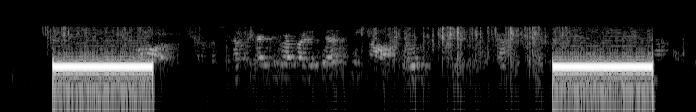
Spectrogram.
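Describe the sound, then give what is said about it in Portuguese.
A telephone rings while the caller waits for an answer. Two long, steady ringback tones sound about five seconds apart, and a person talks quietly between them. “Tá caindo chamada, fácil, tá demorando.”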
